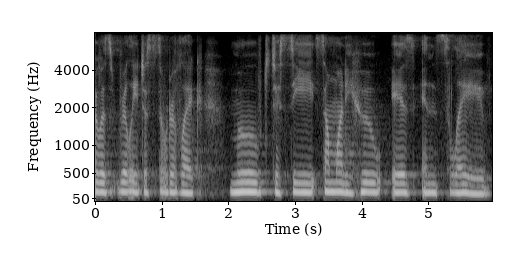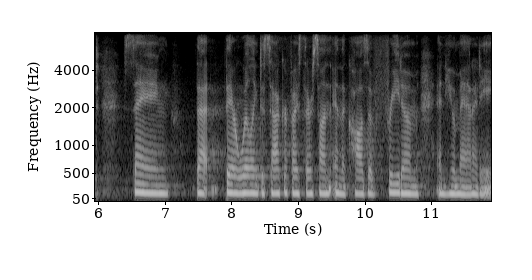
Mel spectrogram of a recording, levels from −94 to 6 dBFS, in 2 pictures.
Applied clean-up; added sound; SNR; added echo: none; none; none; none.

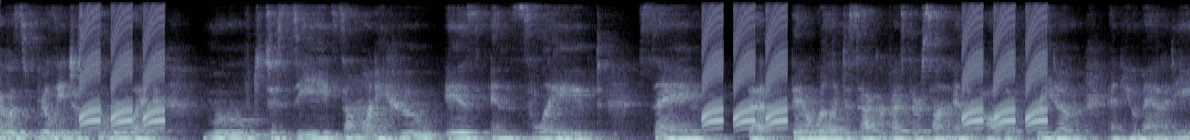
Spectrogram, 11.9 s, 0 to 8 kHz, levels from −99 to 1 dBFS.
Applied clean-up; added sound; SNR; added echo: none; Alarm; 5 dB; reverberation time 0.9 s.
